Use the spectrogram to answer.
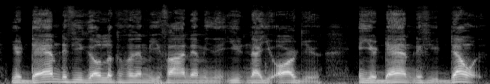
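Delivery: usual speaking voice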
